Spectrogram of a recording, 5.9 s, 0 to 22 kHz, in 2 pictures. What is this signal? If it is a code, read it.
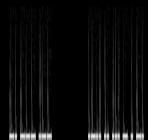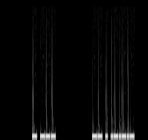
Morse code, heard as a keyed tone, about 46 wpm, 700 Hz. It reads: NOW LISTEN TO ME.
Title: 4x Word-Spacing - Sentences from Top 400 Words - 45wpm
